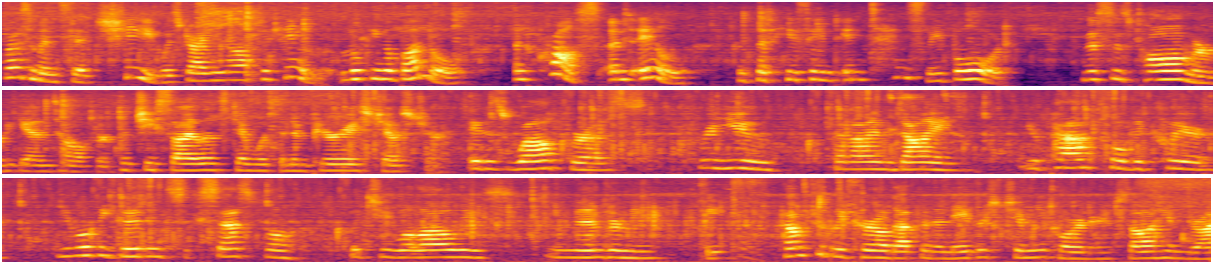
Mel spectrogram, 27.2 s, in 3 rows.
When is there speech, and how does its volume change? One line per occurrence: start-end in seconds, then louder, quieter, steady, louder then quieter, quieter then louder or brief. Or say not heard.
0.0-27.1 steady.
